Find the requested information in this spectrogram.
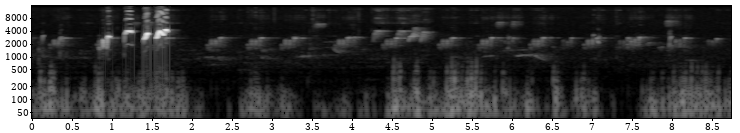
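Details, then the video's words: Black-capped bulbul song used as a lure to make other birds sing: bright chirped notes near the top of its range, repeated in quick runs with short pauses, over low rumbling and handling noise. "pancingan kutilang emas"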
